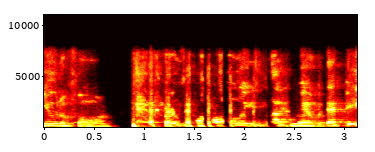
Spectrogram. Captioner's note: laugh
